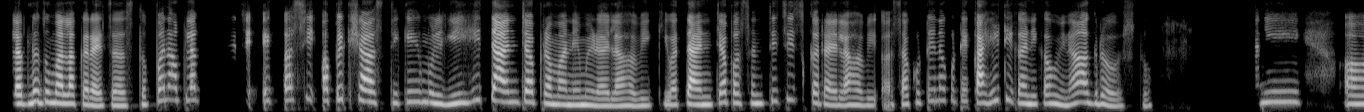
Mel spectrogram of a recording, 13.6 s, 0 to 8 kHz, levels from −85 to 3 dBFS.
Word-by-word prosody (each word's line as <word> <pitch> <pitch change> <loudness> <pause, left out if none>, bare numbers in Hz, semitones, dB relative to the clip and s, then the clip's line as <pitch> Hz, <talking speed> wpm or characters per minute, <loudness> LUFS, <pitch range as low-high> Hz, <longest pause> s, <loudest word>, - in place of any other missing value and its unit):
लग्न 235 +4 +5
तुम्हाला 245 -3 +5
करायचं 185 -2 +2
असतं 180 +4 -6
पण 320 +2 -1
आपल्या 330 0 -1
घरच्यांची 325 - -10
एक 300 - -9
अशी 335 +2 -5
अपेक्षा 315 0 +2
असते, 270 -2 -2
की 280 +3 -7
मुलगी 240 -5 0 0.2
ही 330 - -5
त्यांच्याप्रमाणे 270 -9 +4
मिळायला 180 -3 +1
हवी 180 0 -2
किंवा 205 - -3
त्यांच्या 210 +3 +5
पसंतीचीच 260 +7 -5
करायला 205 -7 0
हवी, 185 -2 -4
असा 215 +1 -5
कुठे 270 +3 -10
ना 320 - -8
कुठे 310 - -8
काही 255 +5 +4
ठिकाणी 245 -9 -1
का 235 - -5
होईना 225 0 0
आग्रह 225 -9 -2
असतो. 175 -1 -15 1.1
आणि 280 +1 -5 0.5
अ, 230 - 0
245 Hz, 150 wpm, -24 LUFS, 205-280 Hz, 1.1 s, लग्न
